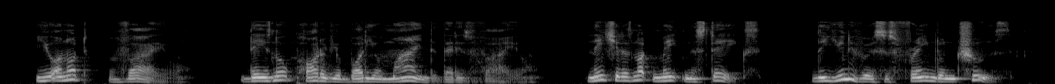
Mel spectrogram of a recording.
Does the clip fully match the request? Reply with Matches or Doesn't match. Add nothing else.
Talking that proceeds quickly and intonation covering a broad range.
Doesn't match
